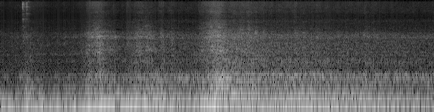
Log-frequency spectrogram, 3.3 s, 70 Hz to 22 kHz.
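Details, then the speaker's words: 1989 R30 crew cab square body truck, warmed up after fuel tank cleaning and a 150-micron pre-filter: a deep rumble held up in a brief rev to clear stuff out. No ticks. "yeah it's clearing that stuff out it'll get out there we go ticks no Runner no nothing like it"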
